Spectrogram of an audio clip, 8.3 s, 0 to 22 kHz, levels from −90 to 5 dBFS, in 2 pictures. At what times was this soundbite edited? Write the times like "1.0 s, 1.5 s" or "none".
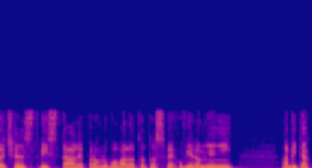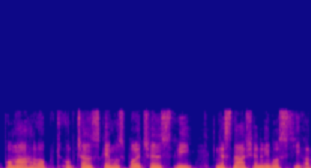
6.9 s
